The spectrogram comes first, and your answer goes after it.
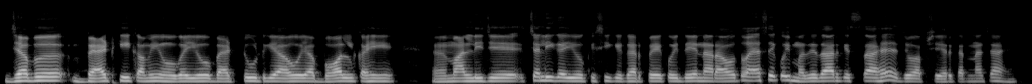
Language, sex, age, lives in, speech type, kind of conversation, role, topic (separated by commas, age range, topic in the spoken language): Hindi, male, 20-24, India, conversation, podcast, host, Street cricket ki yaadein tumhare liye kya matlab rakhti hain?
